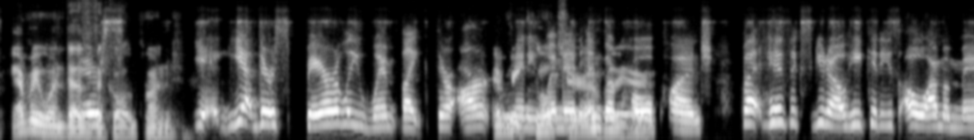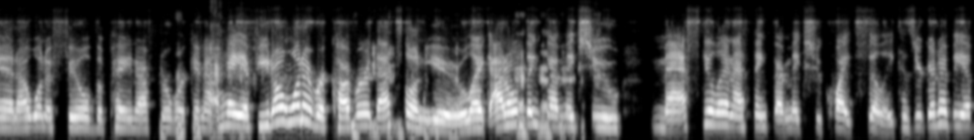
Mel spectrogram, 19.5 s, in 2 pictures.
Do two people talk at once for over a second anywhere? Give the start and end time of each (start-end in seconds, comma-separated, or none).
5.0-6.5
